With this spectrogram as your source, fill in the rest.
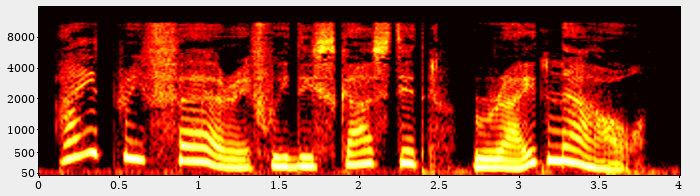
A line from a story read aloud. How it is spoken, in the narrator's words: cooed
